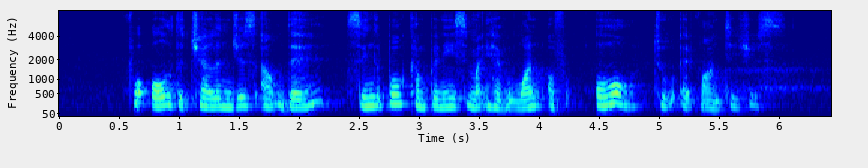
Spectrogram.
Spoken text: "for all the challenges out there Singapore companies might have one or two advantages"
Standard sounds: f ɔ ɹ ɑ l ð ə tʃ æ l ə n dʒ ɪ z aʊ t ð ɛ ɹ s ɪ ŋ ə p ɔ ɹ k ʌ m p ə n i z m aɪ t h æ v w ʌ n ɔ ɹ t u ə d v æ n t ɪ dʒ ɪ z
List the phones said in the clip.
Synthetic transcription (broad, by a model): f ɔ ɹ ɑ l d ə tʃ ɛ l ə n dʒ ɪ s aʊ t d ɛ s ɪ ŋ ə p ɔ k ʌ m p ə n i s m aɪ t h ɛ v w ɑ n ɔ l t u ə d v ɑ n t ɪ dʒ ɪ s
